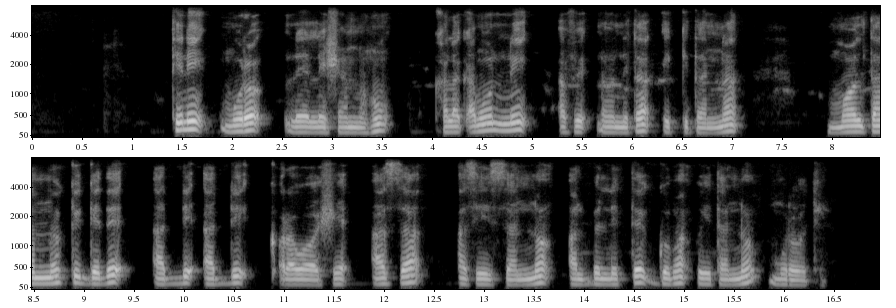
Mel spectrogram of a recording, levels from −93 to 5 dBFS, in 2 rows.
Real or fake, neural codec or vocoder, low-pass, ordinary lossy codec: real; none; 7.2 kHz; Opus, 32 kbps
